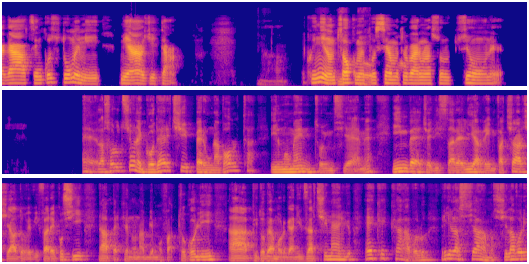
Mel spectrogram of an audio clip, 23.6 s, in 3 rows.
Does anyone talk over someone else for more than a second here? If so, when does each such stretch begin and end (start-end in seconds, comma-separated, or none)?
none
